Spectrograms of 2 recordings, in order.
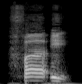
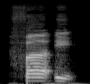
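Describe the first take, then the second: No difference in how they are said.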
